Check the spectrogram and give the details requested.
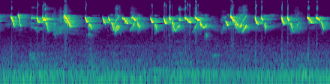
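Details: Nonstop rapid chatter of high, downslurred chirps from a saffron finch pair used for 'foguear', the notes bunched in quick groups of two or three throughout, a low hum in the background.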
